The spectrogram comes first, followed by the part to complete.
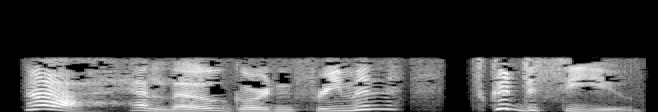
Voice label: hello, female; hellofreeman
